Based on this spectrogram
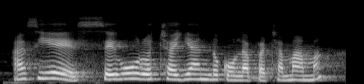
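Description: A woman talks in a normal speaking voice, fairly high in pitch, with ordinary pitch variation. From Puno, Peru. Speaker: educational radio presenter. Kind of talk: scripted radio presentation. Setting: radio broadcast.

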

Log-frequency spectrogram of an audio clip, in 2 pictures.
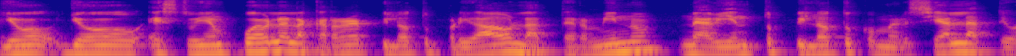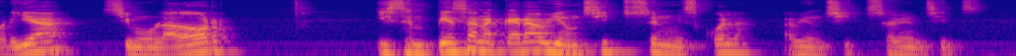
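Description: A man with a Mexican accent speaks at a moderate pace in a medium pitch, his tone bright and sharp and his pitch varying in an ordinary way. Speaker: chef and food content creator. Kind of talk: casual interview chat.

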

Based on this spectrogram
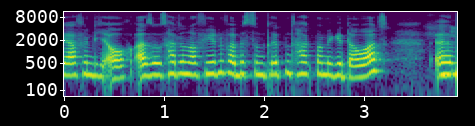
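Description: Speaking very fast at a high pitch, a woman is heard on a very clean recording with a silent background. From Wertheim, northern Baden-Württemberg, Germany. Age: 20s. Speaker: make-up artist. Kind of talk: casual interview.

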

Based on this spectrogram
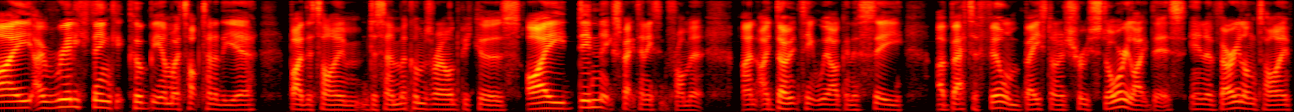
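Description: A man speaks with an English Midlands accent. His pace is fairly quick. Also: medium pitch for a man, ordinary pitch variation. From English Midlands, near Coventry. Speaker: film reviewer podcast host. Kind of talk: solo film review monologue. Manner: animated.

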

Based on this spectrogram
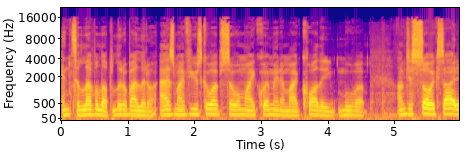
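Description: Fairly even intonation marks an unremarkable speaking voice that goes at a fairly quick pace. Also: man. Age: young. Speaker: podcast host and small business owner. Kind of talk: solo monologue.

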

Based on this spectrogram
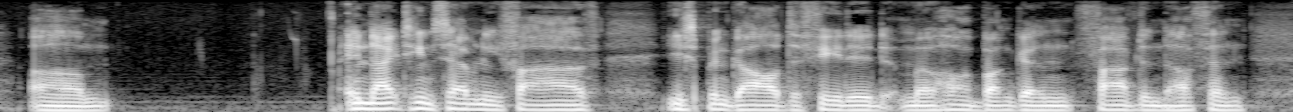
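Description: In a Southern US accent, a man speaks with a very deep, low pitch. The recording is very clean, with a silent background. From US South. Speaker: podcast host. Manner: casual, conversational, filler-heavy.

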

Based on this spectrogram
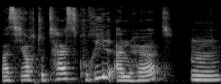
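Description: A woman at a moderate pace, an ordinary speaking voice with ordinary pitch variation. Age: 20s. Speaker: law graduate aspiring to human rights law. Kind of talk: casual interview.

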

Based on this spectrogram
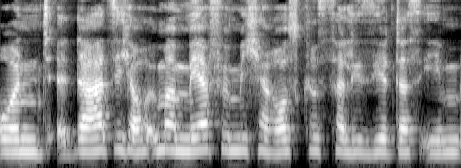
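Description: A woman talks at a moderate pace with medium pitch. She has an ordinary speaking voice. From Latin America (Ecuador, Nicaragua, Costa Rica) and Germany. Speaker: energy worker and coach for empaths. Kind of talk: interview conversation.

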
